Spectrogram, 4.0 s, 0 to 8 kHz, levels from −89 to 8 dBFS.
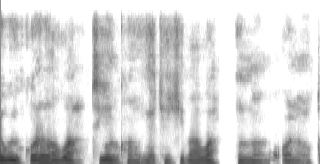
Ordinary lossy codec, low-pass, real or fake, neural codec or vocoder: none; 7.2 kHz; fake; codec, 44.1 kHz, 2.6 kbps, SNAC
